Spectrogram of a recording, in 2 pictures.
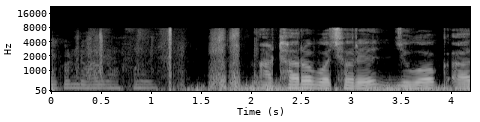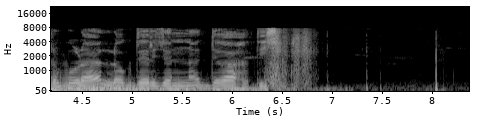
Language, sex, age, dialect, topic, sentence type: Bengali, male, 18-24, Western, banking, statement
